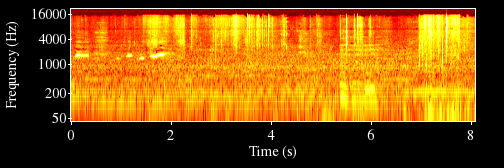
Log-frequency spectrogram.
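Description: A person whistling a few short notes, some sliding up in pitch, in the first two seconds. After that come scattered clicks of climbing gear against the tree, with a burst of clinking and rattling about seven seconds in.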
